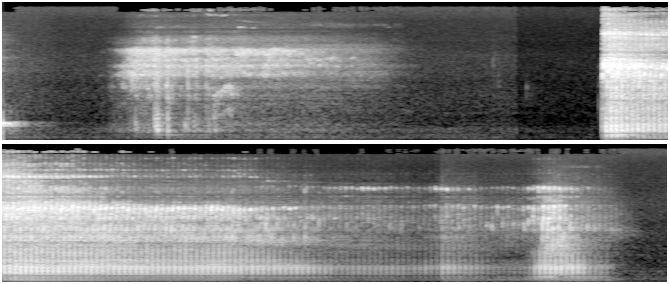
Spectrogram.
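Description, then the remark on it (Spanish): During a relaxation breathing exercise, a person releases air held in the belly out through loosely vibrating lips in a horse-like lip trill. There are two fluttering exhales, the second longer and louder, with no talking. “Retenemos el aire en nuestra pancita y soltamos por la boca, como haciendo el sonido de un caballo.”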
